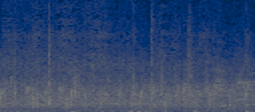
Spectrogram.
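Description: Steady audience applause in Usera, Madrid, a tribute to health workers broadcast live: a dense wash of many hands clapping at an even level throughout, with no pauses and no clear talking over it.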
